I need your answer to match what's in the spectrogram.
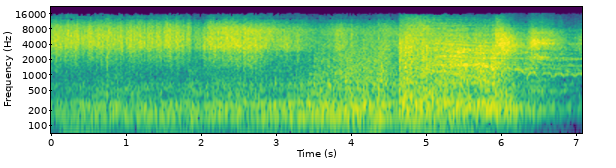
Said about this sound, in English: Okay, here we go. Fire the cannon.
